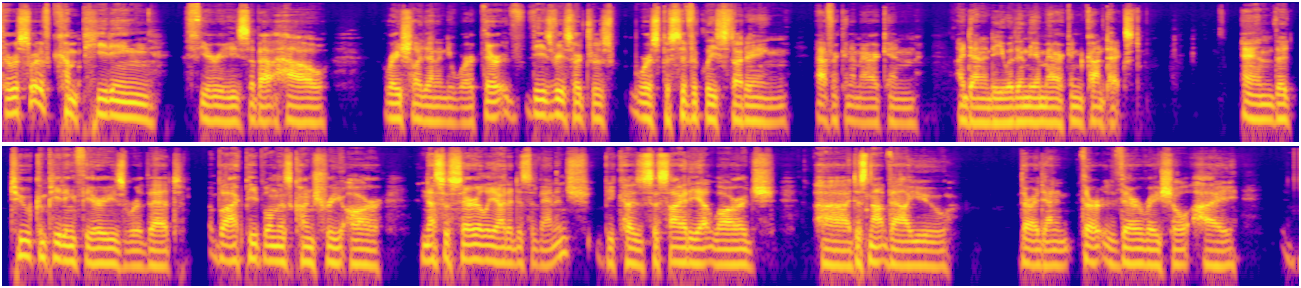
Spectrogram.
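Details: Stuttering in an adult man who has stuttered since early childhood, harder through adolescence and young adulthood, now fairly easy after embracing his stutter; repetitions audible.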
